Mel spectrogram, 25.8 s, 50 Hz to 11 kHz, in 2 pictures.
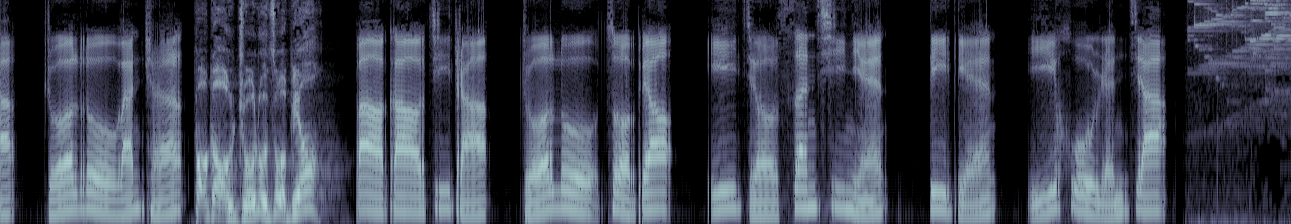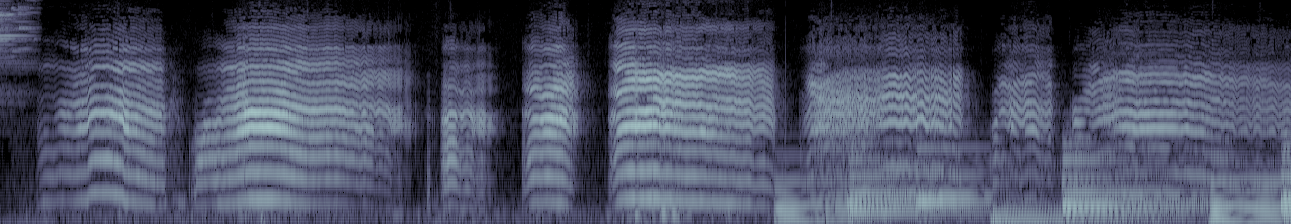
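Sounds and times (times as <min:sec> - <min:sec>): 
speech: 0:00.5 - 0:12.2
loud infant crying in a household: 0:13.3 - 0:25.8.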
